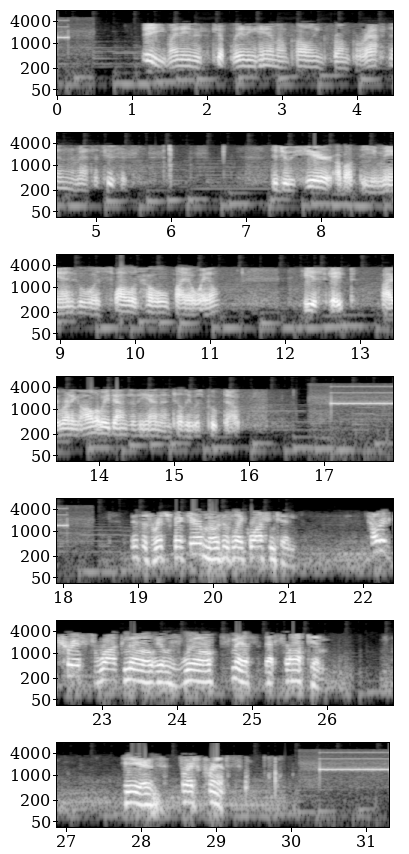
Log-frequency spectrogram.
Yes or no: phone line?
yes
